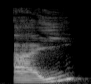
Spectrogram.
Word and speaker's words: ahí: Ayun so pero i-pronounce natin siya academic Spanish 'yung standard aki. Aka. Ayi ayi silent H.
